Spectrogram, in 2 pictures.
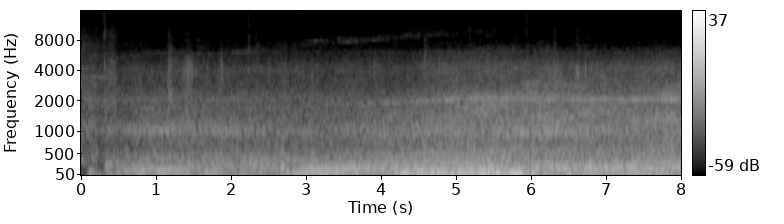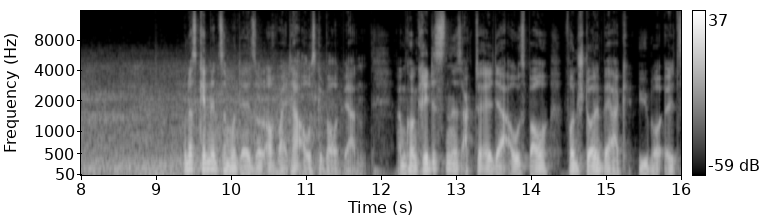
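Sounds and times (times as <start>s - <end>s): tram running on track: 0.0s - 11.8s.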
